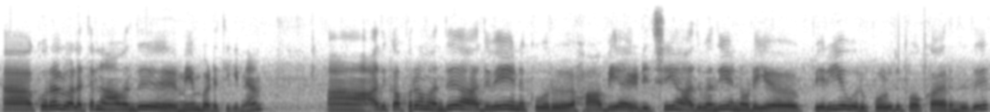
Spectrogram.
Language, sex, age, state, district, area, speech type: Tamil, female, 30-45, Tamil Nadu, Viluppuram, urban, spontaneous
